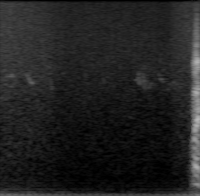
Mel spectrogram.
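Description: Quiet pause in film dialogue with a faint, steady low hum from the old soundtrack. A man starts speaking right at the end.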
